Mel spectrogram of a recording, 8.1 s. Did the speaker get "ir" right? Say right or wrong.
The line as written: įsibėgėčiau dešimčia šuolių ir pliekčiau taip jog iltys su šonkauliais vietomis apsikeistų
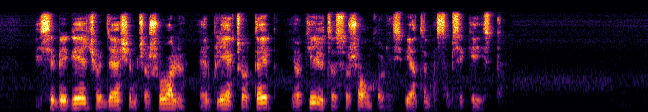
right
